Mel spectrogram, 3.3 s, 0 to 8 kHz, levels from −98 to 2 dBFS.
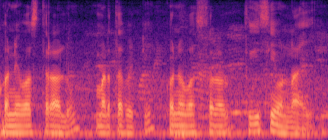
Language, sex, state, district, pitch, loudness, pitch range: Telugu, male, Telangana, Mahabubabad, 105 Hz, -21 LUFS, 95-110 Hz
